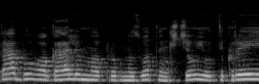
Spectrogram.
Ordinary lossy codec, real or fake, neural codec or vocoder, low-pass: MP3, 64 kbps; real; none; 10.8 kHz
